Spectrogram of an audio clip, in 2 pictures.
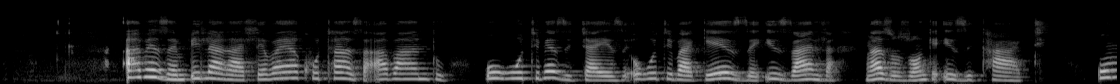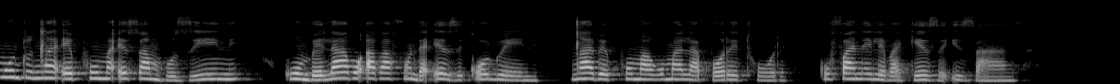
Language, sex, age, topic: North Ndebele, male, 36-49, health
